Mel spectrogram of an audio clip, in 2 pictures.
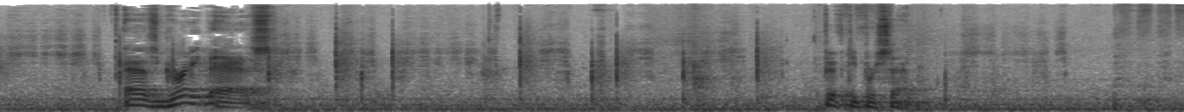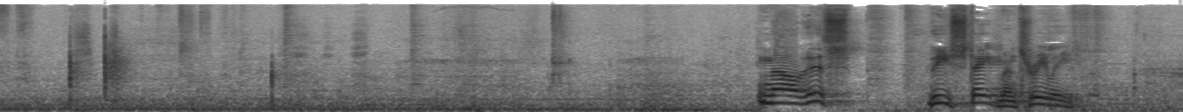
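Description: An elderly man speaks in a lecture voice.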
